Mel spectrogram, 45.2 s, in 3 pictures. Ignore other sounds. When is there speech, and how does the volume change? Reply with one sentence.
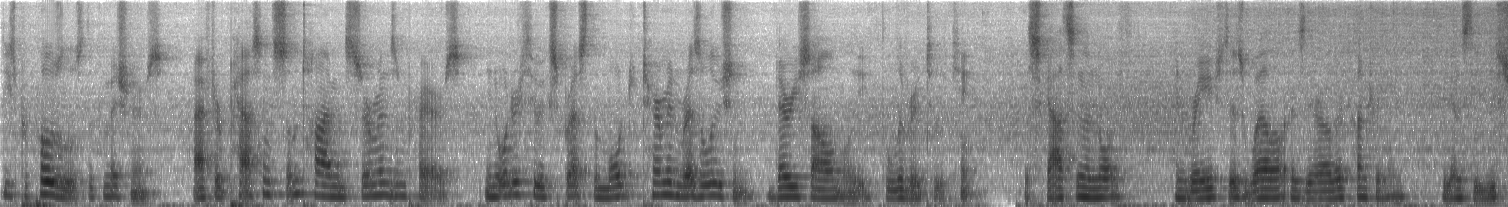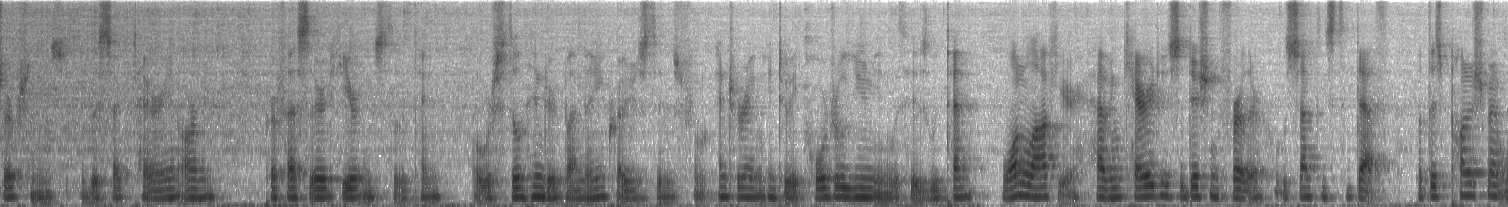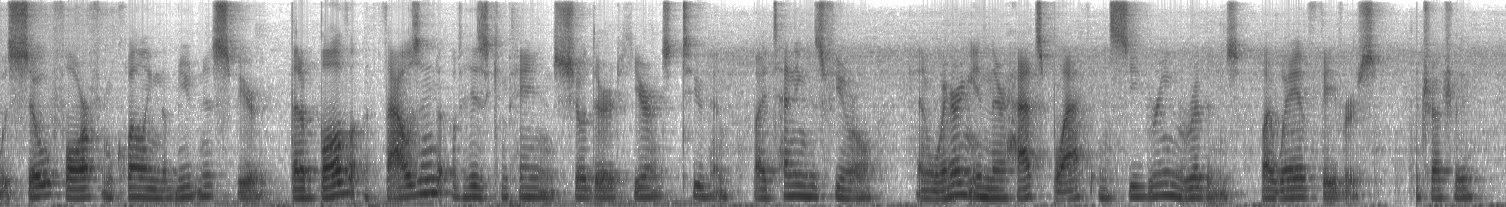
The speech can be heard from 0.0 to 45.1 s, at a steady volume.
